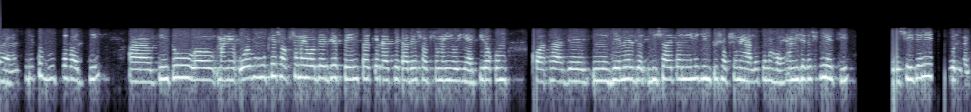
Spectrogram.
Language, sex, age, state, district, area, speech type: Bengali, female, 18-30, West Bengal, Kolkata, urban, conversation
